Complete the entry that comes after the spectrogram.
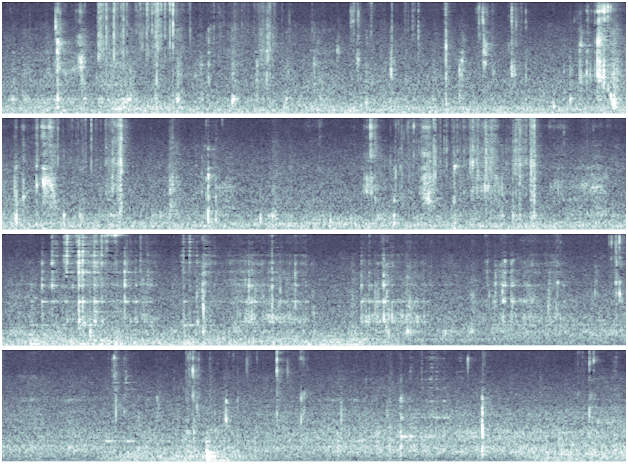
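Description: Faint chewing with scattered crunches, a mouthful of toast crust being eaten close to the microphone.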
